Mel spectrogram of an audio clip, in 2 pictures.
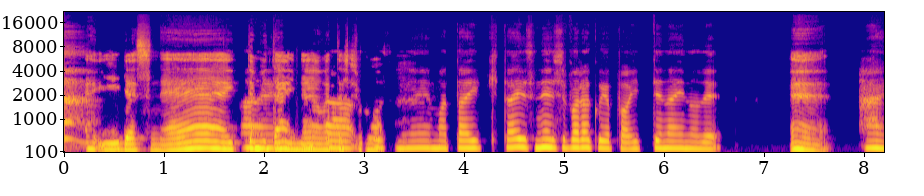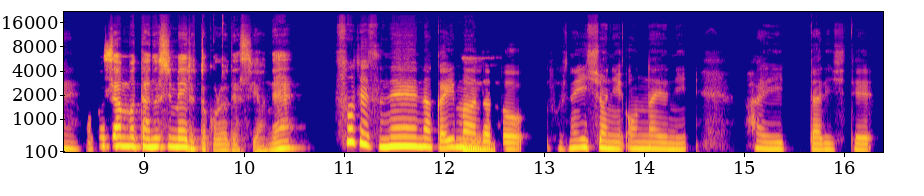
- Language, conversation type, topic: Japanese, podcast, お風呂でリラックスするためのコツはありますか？
- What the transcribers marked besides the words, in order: none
